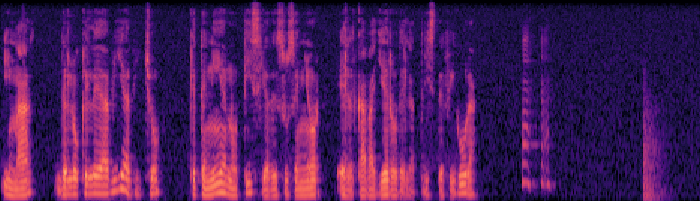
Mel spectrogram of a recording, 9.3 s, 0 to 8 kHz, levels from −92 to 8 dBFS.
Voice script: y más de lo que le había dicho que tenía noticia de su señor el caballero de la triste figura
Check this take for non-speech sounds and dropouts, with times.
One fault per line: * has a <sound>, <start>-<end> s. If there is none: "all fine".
* has a laugh, 6.9-7.4 s
* has a thud, 8.6-9.2 s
